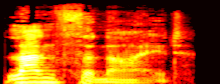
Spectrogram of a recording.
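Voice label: "lanthanide", British English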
